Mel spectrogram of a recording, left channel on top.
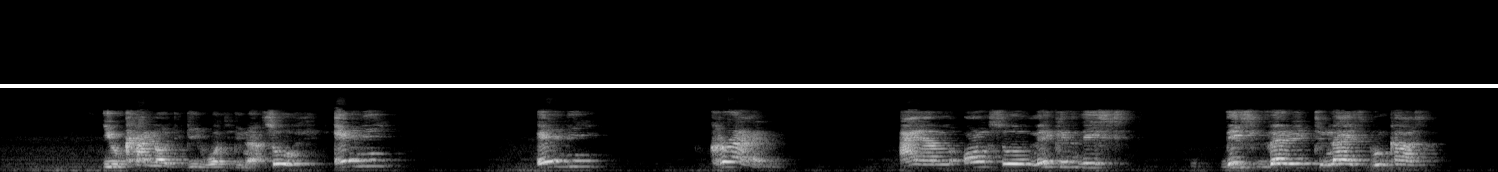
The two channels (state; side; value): silent; left; 65 dB below the other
